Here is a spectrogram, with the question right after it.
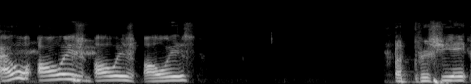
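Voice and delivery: talking with mouth full. Mid-conversation while eating lunch, apologizing afterwards: talking with mouth full. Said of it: "Sorry, I'm eating lunch".

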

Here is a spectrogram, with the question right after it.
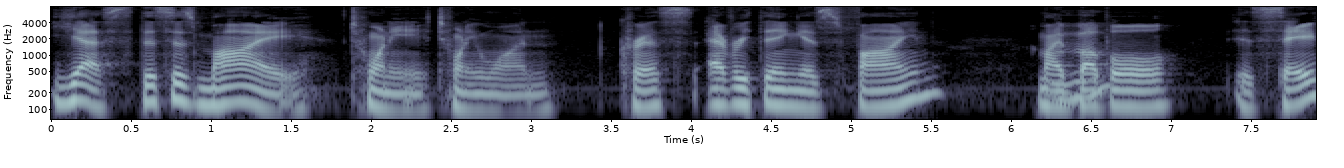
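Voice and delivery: mock calm and collected, serene tone. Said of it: "you're sounding, um, very calm and collected right now".

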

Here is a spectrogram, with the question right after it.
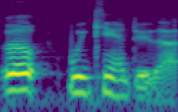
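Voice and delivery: mock sarcastic tone. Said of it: "working on my sarcasm".

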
